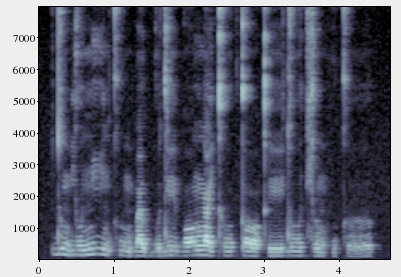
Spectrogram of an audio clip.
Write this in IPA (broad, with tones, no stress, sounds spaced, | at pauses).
d u˥˨ m j o˧ ɲ iː˥˨ n kʰ u˧˩ m b a˧˩ w b o˩ d eː˥˨ b ɔː˧˥ ŋ a˥˨ j kʰ oː˧ k̚ t̪ ɔː˧˩ kʰ eː˩˧ d oː˧ t͡ɕ ɤː˧˩ m f u˩˧ kʰ ɤː˩˧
